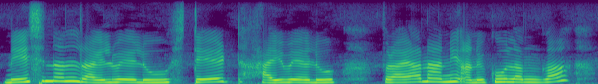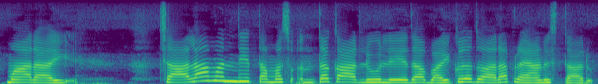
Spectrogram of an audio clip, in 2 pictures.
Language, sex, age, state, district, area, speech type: Telugu, female, 18-30, Telangana, Nizamabad, urban, spontaneous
